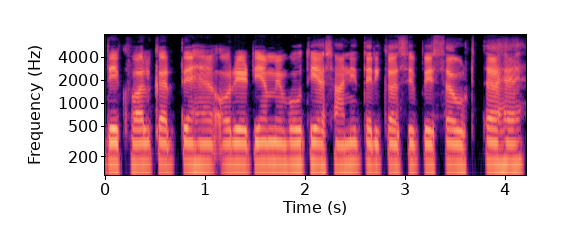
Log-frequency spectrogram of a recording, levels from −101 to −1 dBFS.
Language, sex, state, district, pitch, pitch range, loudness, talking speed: Hindi, male, Uttar Pradesh, Jalaun, 150 Hz, 150-155 Hz, -21 LUFS, 215 wpm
